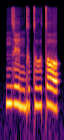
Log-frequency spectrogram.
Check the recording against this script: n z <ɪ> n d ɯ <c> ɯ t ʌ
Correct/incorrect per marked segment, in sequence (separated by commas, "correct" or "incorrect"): correct, incorrect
